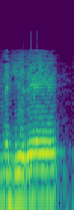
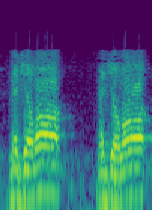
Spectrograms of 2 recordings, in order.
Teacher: الإمالة بين الألف والياء، ليست ألف وليست ياء، بين الألف والياء · Shown in: first take · يعني مشهودة بالياء.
